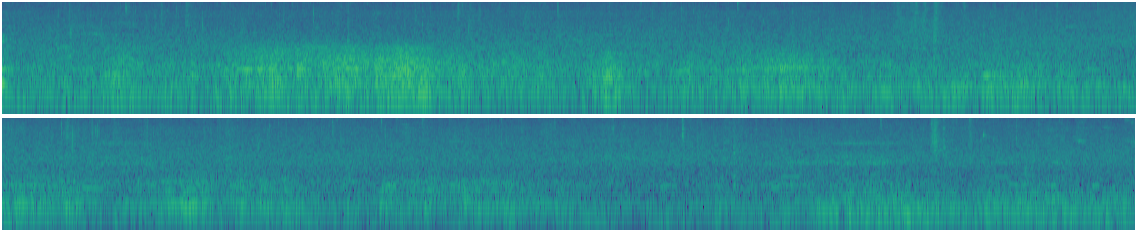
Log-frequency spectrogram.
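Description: Rolling thunder after a lightning strike, a low rumble that builds for about three seconds and then slowly fades, over steady rain falling.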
